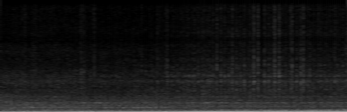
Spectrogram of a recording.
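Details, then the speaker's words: Triumph Herald Estate with borrowed replacement carburettor: low lumpy idle never settling to a steady beat; carb adjustments make little difference, plugs look fine, owner suspects something else, possibly the head; uneven idle, cause unconfirmed. "it didn't make much difference it just doesn't seem to respond to anything I do with the carburetor which makes me think it's something else going on"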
